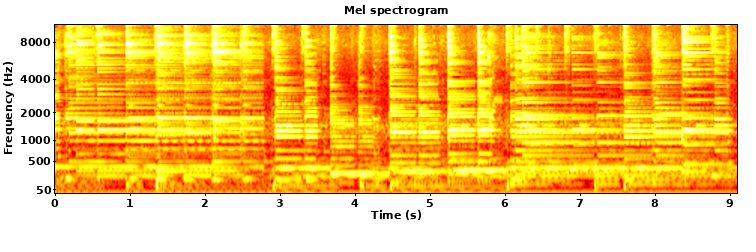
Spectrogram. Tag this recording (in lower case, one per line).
pizzicato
